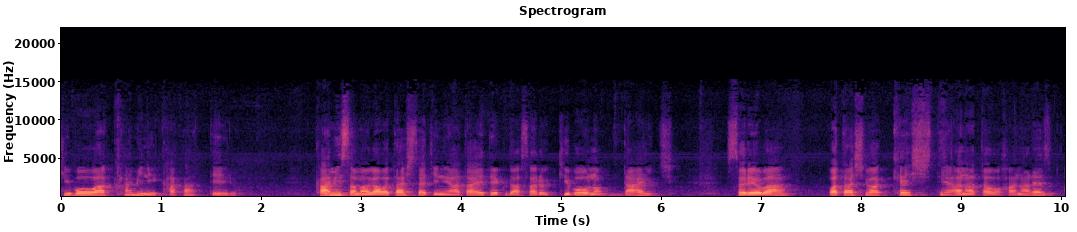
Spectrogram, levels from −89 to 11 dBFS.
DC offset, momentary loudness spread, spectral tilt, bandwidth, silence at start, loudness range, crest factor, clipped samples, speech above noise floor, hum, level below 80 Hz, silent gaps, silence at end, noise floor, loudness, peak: under 0.1%; 13 LU; -6 dB/octave; 13.5 kHz; 0 s; 2 LU; 20 dB; under 0.1%; 36 dB; none; -80 dBFS; none; 0.1 s; -55 dBFS; -20 LUFS; 0 dBFS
